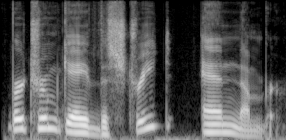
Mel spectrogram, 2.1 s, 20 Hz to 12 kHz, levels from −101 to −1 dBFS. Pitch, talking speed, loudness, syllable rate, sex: 160 Hz, 170 wpm, -18 LUFS, 4.4 syllables/s, male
